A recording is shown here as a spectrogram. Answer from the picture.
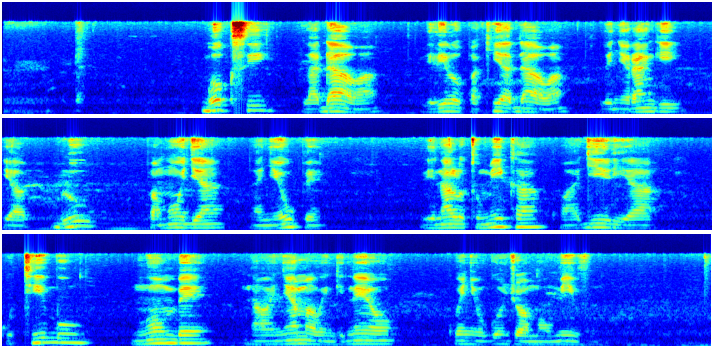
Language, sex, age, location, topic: Swahili, male, 25-35, Dar es Salaam, agriculture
